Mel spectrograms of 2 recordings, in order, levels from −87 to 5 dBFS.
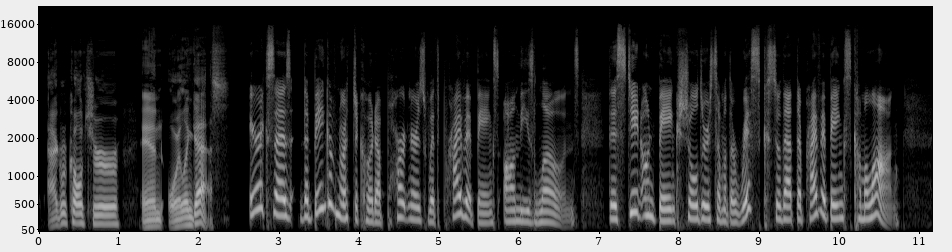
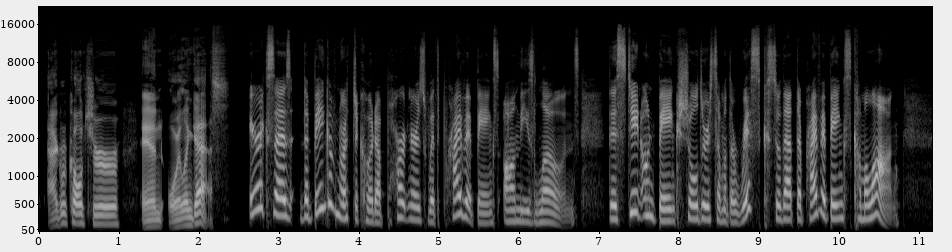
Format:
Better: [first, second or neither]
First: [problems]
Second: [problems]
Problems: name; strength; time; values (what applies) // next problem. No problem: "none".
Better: first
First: none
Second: thin; very slightly; fading below 1 kHz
